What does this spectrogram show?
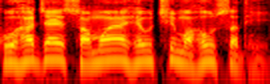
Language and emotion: Odia, neutral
